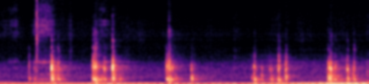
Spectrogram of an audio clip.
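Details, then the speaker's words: Replacement manual transmission on the bench, shaft rolled by hand in gear; soft gear-mesh ticking with zero play and no knock, quiet and tight, unlike the removed unit's bearing groan and shaft play. "You can hear the gears, but it's cuz it's in gear. There's zero play and it's nice and quiet."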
